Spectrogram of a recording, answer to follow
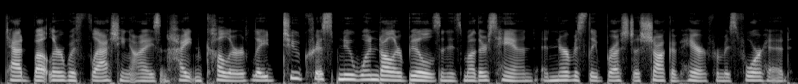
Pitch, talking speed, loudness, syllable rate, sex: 180 Hz, 220 wpm, -19 LUFS, 5.4 syllables/s, female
